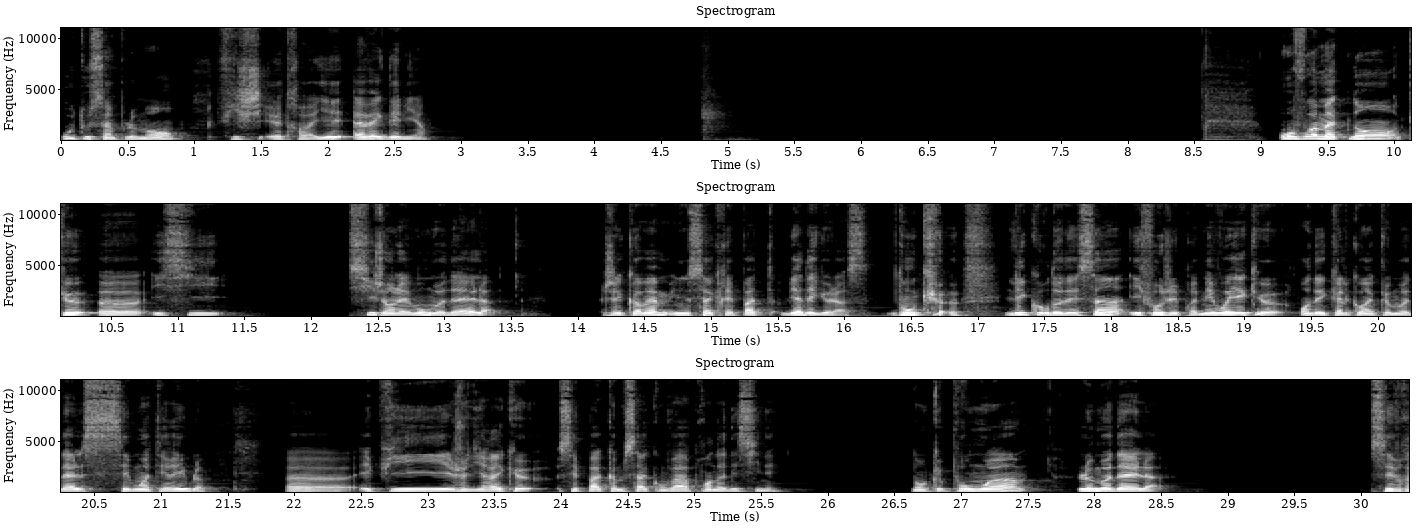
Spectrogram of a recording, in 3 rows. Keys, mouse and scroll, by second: 12.1-13.7 drag, 26.0 click, 28.3-29.8 drag.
